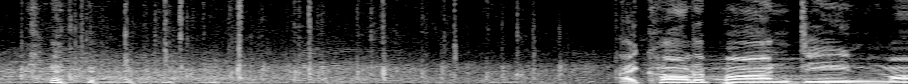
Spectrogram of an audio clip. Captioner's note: audience laughs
